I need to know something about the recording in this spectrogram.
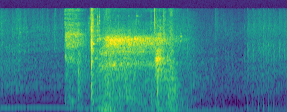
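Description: A fire bursts into flames with a whoosh.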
